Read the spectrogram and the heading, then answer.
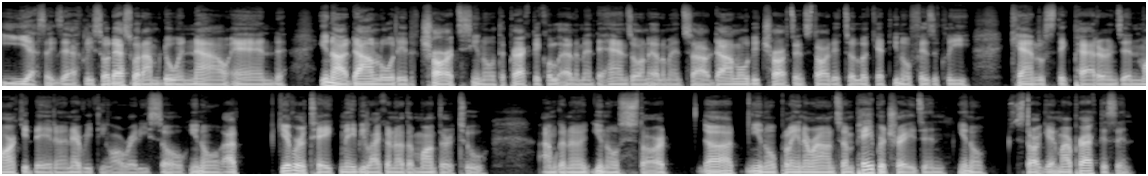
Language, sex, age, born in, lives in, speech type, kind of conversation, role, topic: English, male, 35-39, Jamaica, United States, conversation, unstructured, none, What could you change next year to free up more time and energy for what matters most?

